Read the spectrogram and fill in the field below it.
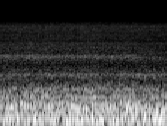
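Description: A tow plane's engine drones steadily and loudly throughout while a glider is towed behind it near Cunderdin in smooth air, a continuous broadband roar with no talk over it.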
